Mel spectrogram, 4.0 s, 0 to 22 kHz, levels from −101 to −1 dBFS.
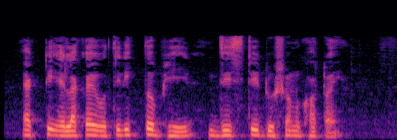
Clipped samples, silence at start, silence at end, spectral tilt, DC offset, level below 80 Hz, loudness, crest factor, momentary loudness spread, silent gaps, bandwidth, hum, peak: under 0.1%; 0.2 s; 0.55 s; -6 dB/octave; under 0.1%; -64 dBFS; -30 LUFS; 18 dB; 10 LU; none; 8 kHz; none; -12 dBFS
